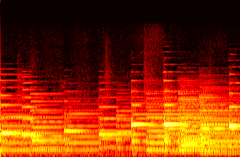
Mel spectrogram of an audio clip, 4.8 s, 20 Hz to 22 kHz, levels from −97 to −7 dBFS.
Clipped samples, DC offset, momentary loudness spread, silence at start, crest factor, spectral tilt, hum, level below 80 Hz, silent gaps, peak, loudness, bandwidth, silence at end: under 0.1%; under 0.1%; 16 LU; 0 s; 18 dB; -8.5 dB/octave; none; -62 dBFS; none; -6 dBFS; -25 LUFS; 5 kHz; 0 s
